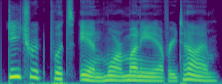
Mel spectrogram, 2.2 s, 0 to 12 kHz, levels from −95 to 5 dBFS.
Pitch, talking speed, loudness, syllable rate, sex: 185 Hz, 190 wpm, -16 LUFS, 5.3 syllables/s, female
